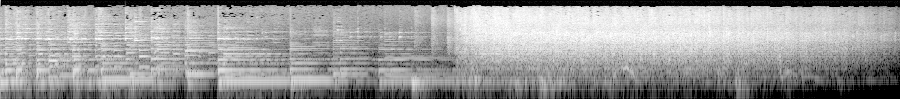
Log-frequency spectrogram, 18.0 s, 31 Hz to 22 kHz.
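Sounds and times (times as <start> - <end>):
audience applauding: 8.6 - 18.0.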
